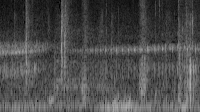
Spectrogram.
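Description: A chorus of frogs calling steadily, a continuous high ringing drone, with a few faint clicks over it.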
